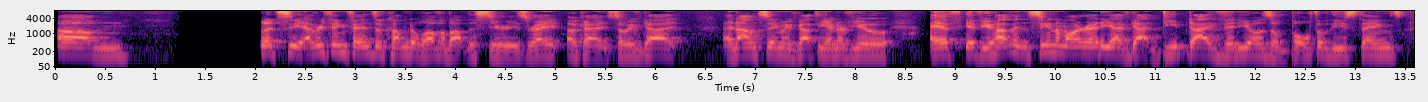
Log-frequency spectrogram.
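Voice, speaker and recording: A man's voice: medium pitch, steady tone, moderate pace. A man with a Midwestern American accent, chatting casually on a live game stream and thinking aloud as he reads. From Midwestern United States.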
